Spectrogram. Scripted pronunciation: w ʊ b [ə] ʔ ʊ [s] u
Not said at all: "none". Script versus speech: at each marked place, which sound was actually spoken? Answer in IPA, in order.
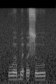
ə, s

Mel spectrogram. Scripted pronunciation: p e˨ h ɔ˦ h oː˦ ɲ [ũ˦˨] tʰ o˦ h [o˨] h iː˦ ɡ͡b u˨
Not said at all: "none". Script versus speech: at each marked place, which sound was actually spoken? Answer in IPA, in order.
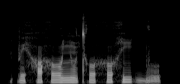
ũ˦˨, o˦

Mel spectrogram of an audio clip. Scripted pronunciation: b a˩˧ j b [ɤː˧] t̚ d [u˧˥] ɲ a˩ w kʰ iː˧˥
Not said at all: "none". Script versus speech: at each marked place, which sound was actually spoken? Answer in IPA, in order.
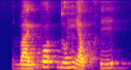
oː˧, u˧˥

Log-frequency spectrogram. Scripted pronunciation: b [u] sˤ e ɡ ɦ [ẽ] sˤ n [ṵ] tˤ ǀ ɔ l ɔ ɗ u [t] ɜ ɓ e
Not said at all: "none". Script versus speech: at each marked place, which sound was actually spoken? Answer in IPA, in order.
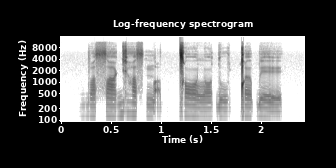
ɯ, e, ṵ, ǃ

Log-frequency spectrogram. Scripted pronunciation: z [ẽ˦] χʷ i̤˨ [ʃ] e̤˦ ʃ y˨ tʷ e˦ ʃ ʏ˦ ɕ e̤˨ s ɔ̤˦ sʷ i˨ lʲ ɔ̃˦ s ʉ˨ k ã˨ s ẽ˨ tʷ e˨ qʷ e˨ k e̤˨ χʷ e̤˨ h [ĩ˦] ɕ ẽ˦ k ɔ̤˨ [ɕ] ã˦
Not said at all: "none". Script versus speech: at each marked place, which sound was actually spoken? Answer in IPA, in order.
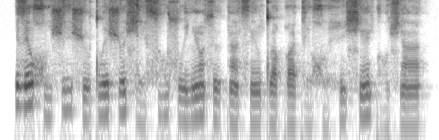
e˦, ʃ, i˦, ɕ

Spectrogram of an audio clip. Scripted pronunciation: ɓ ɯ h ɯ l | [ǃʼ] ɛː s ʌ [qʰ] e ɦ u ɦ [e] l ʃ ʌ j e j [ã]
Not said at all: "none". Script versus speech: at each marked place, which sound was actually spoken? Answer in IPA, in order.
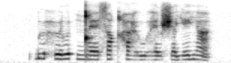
ŋ͡ǃ, qʰ, ɛ, ã

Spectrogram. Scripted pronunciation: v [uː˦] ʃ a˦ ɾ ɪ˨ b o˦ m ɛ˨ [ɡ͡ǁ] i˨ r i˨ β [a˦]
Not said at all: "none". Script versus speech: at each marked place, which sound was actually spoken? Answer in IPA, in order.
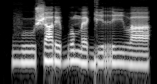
uː˨, ɡ, a˨

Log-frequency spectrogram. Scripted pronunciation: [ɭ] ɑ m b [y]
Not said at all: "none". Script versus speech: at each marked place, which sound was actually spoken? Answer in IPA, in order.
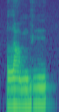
l, y

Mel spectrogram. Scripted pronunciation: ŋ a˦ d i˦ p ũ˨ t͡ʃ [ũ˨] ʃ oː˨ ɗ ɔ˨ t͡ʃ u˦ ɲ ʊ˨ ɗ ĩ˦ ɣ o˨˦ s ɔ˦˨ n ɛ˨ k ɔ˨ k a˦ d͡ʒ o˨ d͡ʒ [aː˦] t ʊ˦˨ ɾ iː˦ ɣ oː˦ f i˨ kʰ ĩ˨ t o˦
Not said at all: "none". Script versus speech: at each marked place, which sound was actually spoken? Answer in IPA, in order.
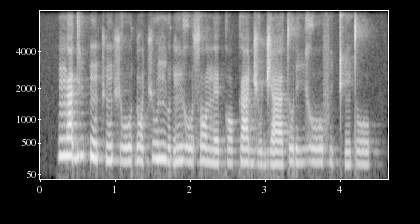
ũ˨, aː˨

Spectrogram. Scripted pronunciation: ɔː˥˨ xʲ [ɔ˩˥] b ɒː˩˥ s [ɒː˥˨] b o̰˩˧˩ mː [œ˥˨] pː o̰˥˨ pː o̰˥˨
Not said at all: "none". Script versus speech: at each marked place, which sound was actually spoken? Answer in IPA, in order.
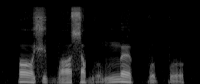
ɔ˩˥, ɒ˥˨, œ˥˨

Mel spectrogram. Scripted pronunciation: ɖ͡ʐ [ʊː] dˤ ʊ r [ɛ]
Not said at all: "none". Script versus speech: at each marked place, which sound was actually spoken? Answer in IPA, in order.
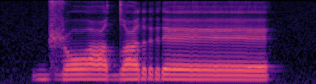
ɔː, ɛː

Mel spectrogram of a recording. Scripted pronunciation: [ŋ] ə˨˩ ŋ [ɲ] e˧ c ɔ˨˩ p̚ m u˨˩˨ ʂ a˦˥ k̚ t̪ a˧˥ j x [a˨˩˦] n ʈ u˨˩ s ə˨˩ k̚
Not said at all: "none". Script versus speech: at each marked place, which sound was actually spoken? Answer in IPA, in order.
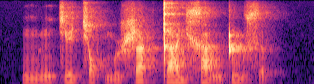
ŋ, c, a˨˩˦

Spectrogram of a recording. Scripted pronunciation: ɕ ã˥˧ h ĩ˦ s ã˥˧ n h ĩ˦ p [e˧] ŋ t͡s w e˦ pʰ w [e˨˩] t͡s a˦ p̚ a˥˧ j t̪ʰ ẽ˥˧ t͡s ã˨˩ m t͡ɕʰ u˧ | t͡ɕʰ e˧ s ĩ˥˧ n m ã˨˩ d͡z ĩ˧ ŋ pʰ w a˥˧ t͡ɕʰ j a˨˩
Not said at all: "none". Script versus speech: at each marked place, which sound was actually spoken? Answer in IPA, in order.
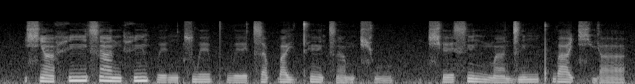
e˧, e˧

